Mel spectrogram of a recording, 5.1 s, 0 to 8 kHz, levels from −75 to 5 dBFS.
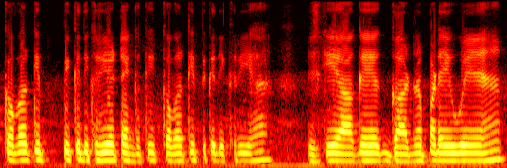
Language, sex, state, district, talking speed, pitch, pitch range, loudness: Hindi, male, Punjab, Pathankot, 235 wpm, 140 Hz, 135-145 Hz, -12 LUFS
